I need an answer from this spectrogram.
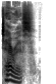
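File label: "terrace", English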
